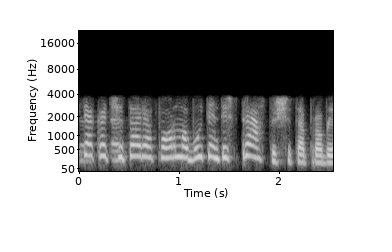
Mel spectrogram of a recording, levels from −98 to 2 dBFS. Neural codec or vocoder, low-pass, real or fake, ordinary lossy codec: none; 3.6 kHz; real; Opus, 32 kbps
